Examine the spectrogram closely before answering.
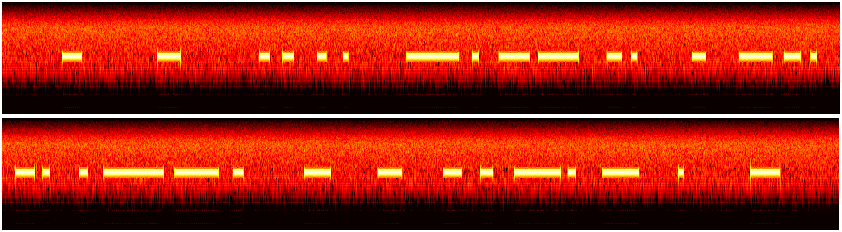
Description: Beeps of irregular length, with a squelch burst at the end. There is no code.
